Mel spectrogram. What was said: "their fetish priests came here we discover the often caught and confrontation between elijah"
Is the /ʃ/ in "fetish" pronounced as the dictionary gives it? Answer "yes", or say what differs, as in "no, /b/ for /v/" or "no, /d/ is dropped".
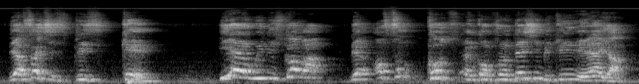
no, /s/ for /ʃ/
